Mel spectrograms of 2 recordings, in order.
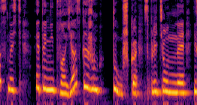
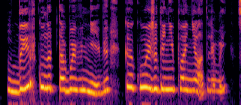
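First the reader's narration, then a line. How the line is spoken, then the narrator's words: Near moaning. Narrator (Russian): Сатофа почти стонала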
